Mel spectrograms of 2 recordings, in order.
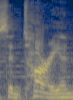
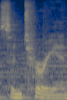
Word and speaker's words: Centurion: rid of the Centurion it's Centurian not centuri in I'm sorry I have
